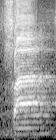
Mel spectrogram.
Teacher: Ada yang hanya fa, bibir bawah dengan gigi, bibir atas nggak ikut campur.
